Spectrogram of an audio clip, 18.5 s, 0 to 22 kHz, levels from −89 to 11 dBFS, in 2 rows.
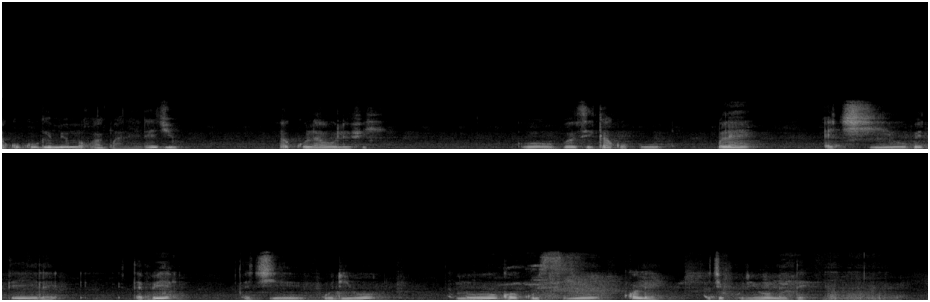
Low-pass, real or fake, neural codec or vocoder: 7.2 kHz; real; none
